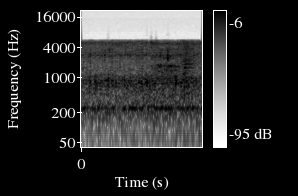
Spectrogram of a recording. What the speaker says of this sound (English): It started boiling, I'm sorry.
